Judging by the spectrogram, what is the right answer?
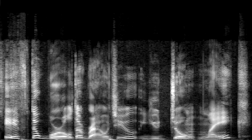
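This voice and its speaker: A woman's voice: medium pitch, slow, dry recording. A young woman from Ecuador co-hosting a podcast, chatting casually and telling stories with lots of laughter. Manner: animated, laughs often, storytelling. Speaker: podcast co-host.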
